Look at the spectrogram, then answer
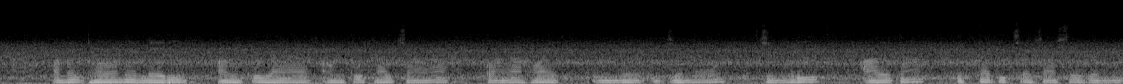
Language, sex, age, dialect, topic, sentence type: Bengali, male, 25-30, Standard Colloquial, agriculture, statement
